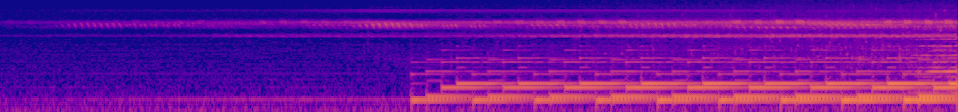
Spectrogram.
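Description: Background music track that opens with a chirping, cricket-like trill and slowly grows louder. About six seconds in, soft sustained low chords join it in a slow, stepping pattern.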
